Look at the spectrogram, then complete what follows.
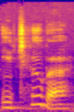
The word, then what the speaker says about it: Ithuba: So I was trying to do it all phonetically because we're going to be talking about Ithuba shrimp.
